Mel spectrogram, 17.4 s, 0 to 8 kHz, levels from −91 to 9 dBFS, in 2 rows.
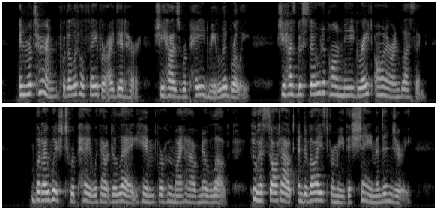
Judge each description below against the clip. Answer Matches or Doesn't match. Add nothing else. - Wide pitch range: Doesn't match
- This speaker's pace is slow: Doesn't match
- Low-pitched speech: Doesn't match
